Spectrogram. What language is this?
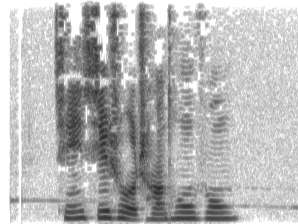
Chinese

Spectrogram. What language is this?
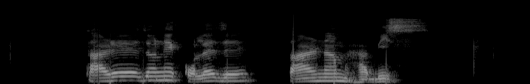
Assamese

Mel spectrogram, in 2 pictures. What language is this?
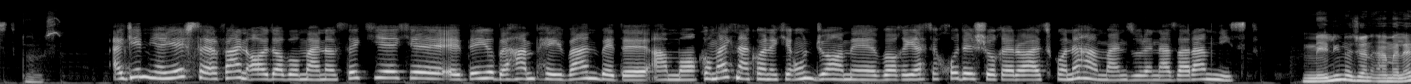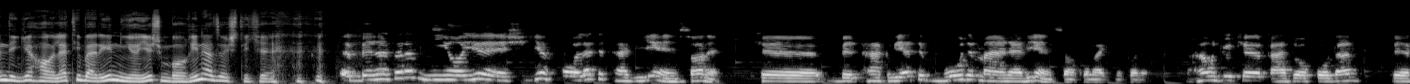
Persian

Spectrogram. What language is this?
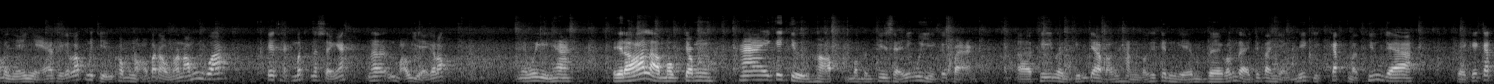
Vietnamese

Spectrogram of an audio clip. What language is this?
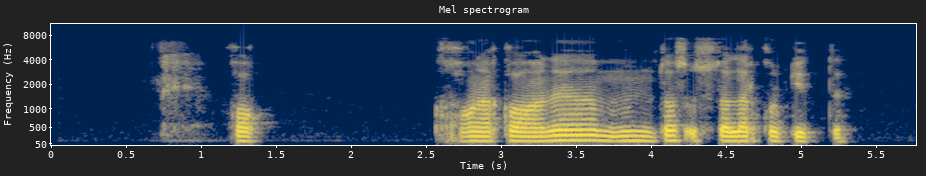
Uzbek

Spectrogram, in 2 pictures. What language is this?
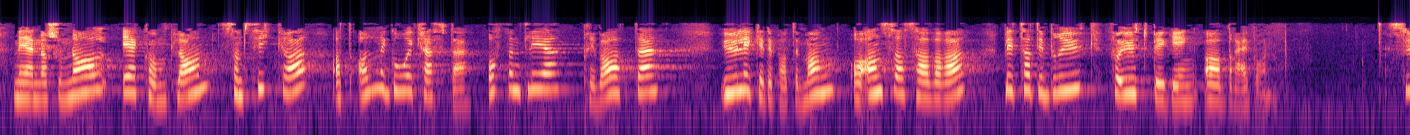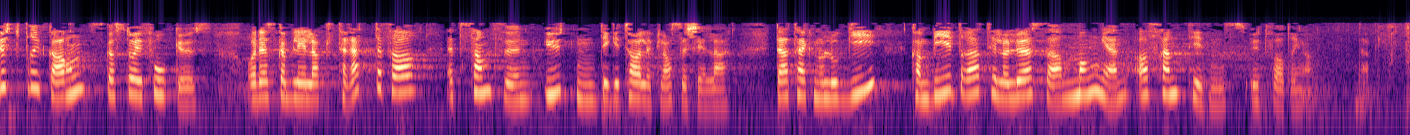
Norwegian Nynorsk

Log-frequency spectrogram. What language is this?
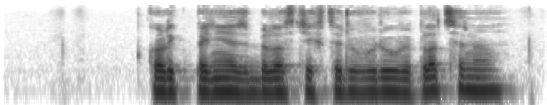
Czech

